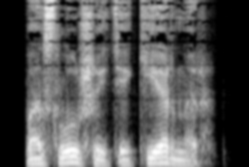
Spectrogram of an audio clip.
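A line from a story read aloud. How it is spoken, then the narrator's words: Angry. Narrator (Russian): сердито сказал Соломатин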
